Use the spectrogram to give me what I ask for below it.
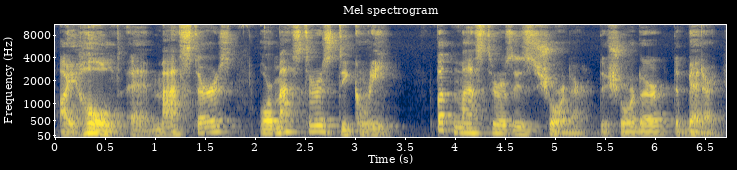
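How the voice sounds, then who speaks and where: A man teaching an English lesson to learners, speaking deliberately and repeating phrases for them to copy. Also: deep voice, sing-song, a little mellow. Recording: echoey room.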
